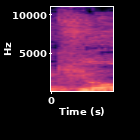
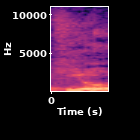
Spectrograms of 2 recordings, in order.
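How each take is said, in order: First: ক্ষীয় said as "khyu"; common variant pronunciation. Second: ক্ষীয় said as "khiyo"; correct letter name. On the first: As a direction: run ক্ষীয় together into khyu, ending in oo. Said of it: "অনেকে দেখবে এই কারণে". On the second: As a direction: say ক্ষীয় as khi-yo, ending in o. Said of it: "এর উচ্চারিত নাম হবে". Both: Shown as a demonstration.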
